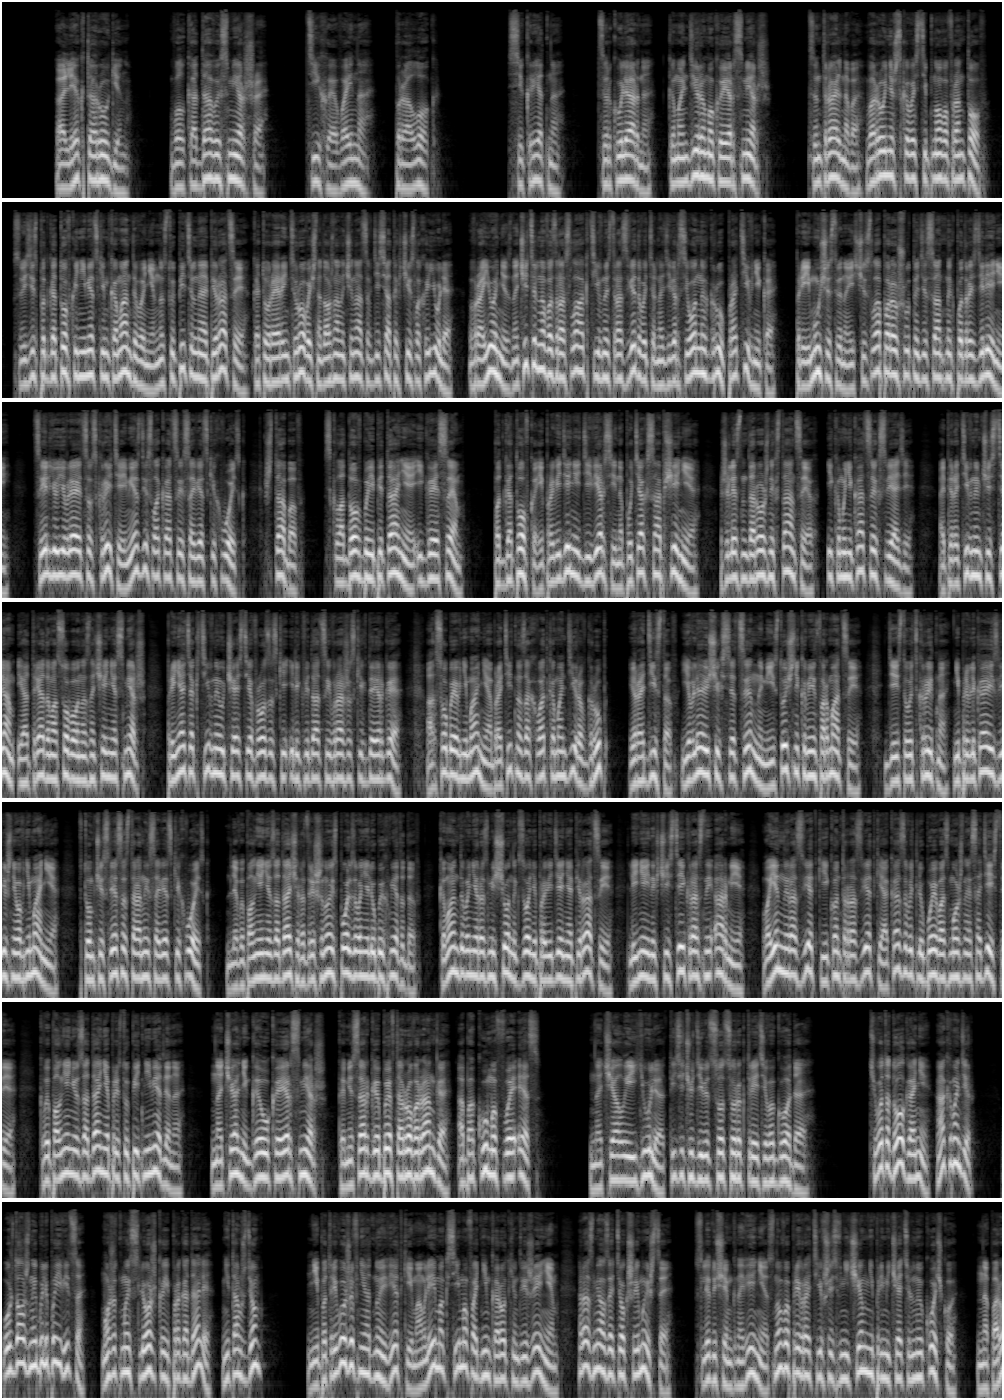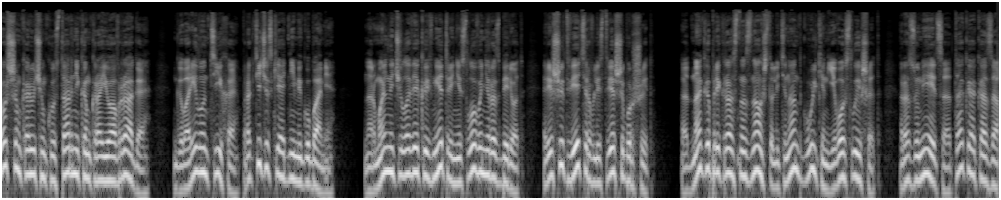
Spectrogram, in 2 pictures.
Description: Аудиокнига Волкодавы СМЕРШа. Тихая война | Библиотека аудиокниг
Прослушать и бесплатно скачать фрагмент аудиокниги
